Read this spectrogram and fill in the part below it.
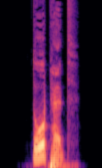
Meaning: second-person plural subjunctive I of dopen
- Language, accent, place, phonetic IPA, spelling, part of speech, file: German, Germany, Berlin, [ˈdoːpət], dopet, verb, De-dopet.ogg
